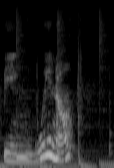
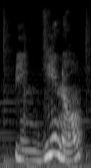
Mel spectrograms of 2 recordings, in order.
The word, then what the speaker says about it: pingüino: As a result, we get a smiley U, like in the words pingüino, or bilingüe, bilingüe, bilingual. If we skip the spell, these words will sound pinguino or bilingue, and we don't want that.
